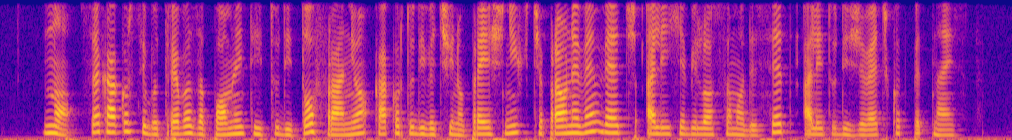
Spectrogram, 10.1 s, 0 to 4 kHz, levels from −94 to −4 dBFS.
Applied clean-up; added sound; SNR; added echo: none; none; none; none.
